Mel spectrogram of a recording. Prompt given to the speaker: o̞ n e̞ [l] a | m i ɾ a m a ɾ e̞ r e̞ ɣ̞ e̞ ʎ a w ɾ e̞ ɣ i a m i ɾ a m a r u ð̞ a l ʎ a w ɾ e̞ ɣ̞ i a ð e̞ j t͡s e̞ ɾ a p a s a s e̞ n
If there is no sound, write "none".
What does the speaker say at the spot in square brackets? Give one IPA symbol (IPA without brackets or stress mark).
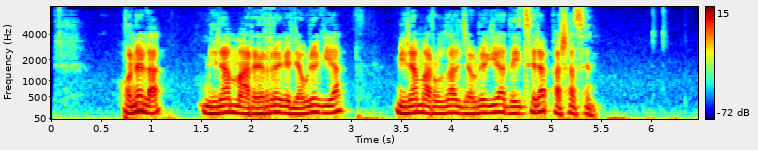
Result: l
